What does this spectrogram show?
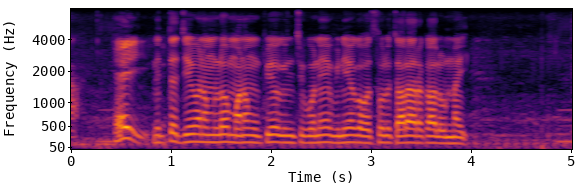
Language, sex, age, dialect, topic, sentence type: Telugu, male, 18-24, Southern, banking, statement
